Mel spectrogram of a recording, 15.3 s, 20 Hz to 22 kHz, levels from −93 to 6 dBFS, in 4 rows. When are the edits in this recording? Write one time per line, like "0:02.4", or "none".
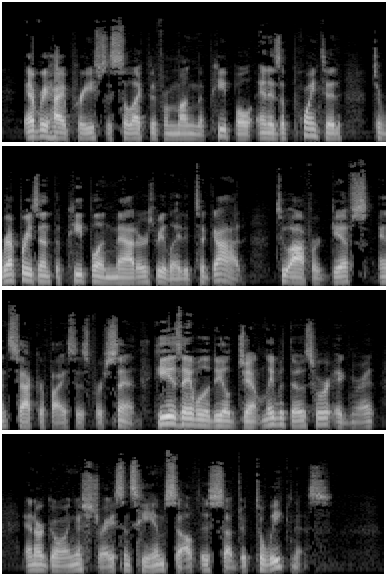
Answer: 0:09.1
